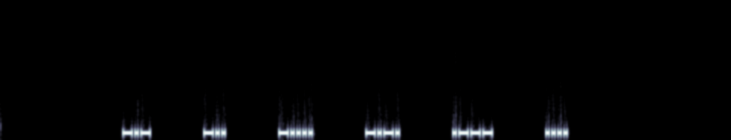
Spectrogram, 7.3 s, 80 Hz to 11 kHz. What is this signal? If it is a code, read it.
Morse code, heard as a keyed tone, about 40 wpm, spaced as for 14 wpm, 700 Hz. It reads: KD6CJH
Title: USA Call Signs - 6 Characters - 6x Character Spacing - 40wpm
